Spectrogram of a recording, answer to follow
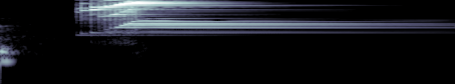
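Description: A bright chime sound effect: a quick shimmering rise of high ringing tones that then rings on and fades away over about a second and a half.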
